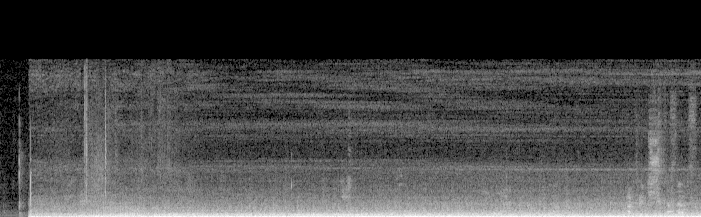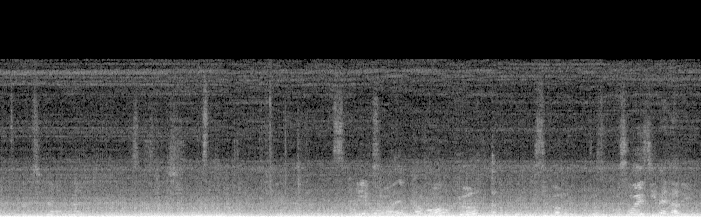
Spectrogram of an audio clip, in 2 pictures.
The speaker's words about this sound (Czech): Takže dnešek byl poučný v tom, že nenafouknutá karosa se nedá vypnout. A pak jsme se už jali autobus malinko posunout a to si můžete vychutnat právě nyní.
